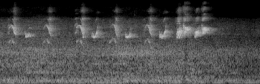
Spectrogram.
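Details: Pet long-tailed shrike of the sembur variety in Indonesia, singing through intense heat: a quick series of high squeaky chirps, fainter than usual over steady background noise, with a brighter burst near the end.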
